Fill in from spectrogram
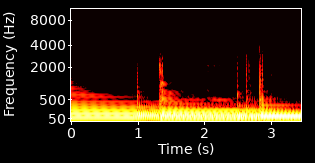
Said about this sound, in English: if I left it in standard tuning with the acoustic guitars in drop D, the first note played on the bass would be the higher D on the third string or the second string, depending which way you're looking at it. And it would sound like this.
